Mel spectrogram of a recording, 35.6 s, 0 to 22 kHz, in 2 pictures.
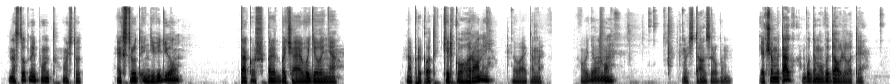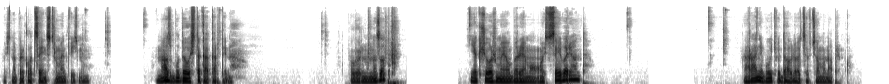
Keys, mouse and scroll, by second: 9.7 click, 10.6 scroll, 11.2 click, 12.5 middle click, 13.0 shift+click, 13.4 scroll, 14.0 shift+click, 14.8-15.9 middle drag, 18.5-19.6 drag, 19.8-20.9 middle drag, 21.8 click, 24.1 middle click, 25.5 ctrl+z, 28.8-29.8 drag, 29.9 click, 32.2 click, 32.8 click, 33.5-34.6 middle drag.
